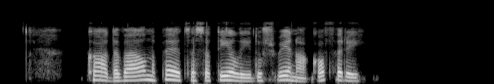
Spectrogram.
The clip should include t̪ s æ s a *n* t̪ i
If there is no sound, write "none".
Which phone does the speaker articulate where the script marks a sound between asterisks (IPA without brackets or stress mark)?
none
